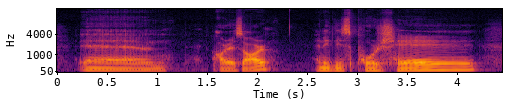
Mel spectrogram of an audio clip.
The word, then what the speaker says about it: Porsche: And for the Carrera modern GT, I'm driving my Porsche Porsche and RSR and it is Porsche. Not like the Aussies mispronounced it, but I saw that Bo was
